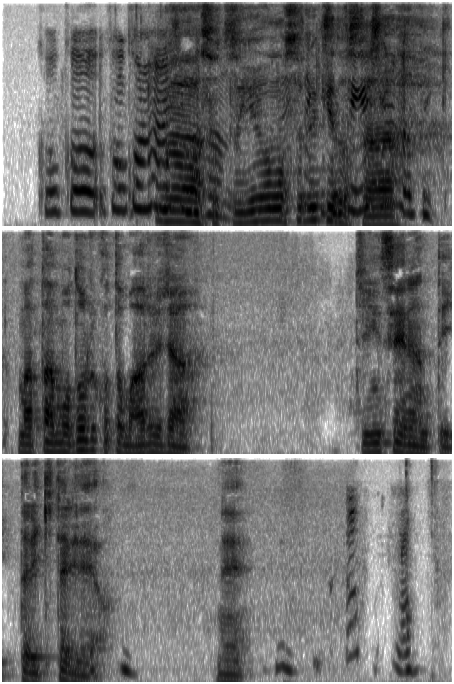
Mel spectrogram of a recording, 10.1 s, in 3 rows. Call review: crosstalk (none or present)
present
